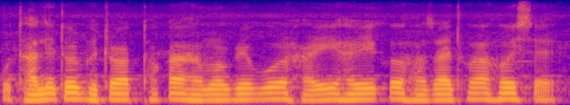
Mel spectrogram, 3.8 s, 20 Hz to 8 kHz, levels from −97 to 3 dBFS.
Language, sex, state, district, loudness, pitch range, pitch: Assamese, male, Assam, Hailakandi, -18 LUFS, 120-130 Hz, 125 Hz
